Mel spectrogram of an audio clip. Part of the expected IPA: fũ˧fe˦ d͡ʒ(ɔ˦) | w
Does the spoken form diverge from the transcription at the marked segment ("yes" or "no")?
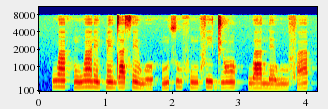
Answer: yes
